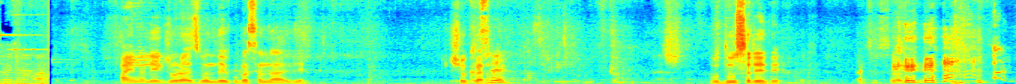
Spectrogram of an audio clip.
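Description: A young man talks and laughs with animation close to the microphone.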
